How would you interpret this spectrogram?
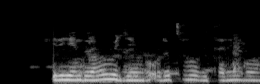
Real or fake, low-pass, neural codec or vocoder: real; 7.2 kHz; none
